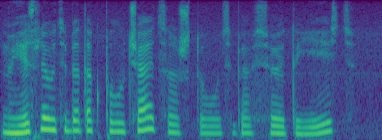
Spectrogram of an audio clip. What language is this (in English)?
Russian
